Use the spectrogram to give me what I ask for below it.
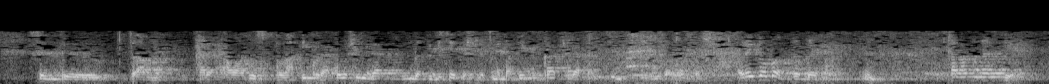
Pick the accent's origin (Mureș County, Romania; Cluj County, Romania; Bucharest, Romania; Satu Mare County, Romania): Mureș County, Romania; Ibănești; născut din părinți ortodoxi români, mie în sută, din comuna Ibănești, pe Valea Gurghiului. Pe Valea Gurghiului este o vale foarte frumoasă. O comună mare de tot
